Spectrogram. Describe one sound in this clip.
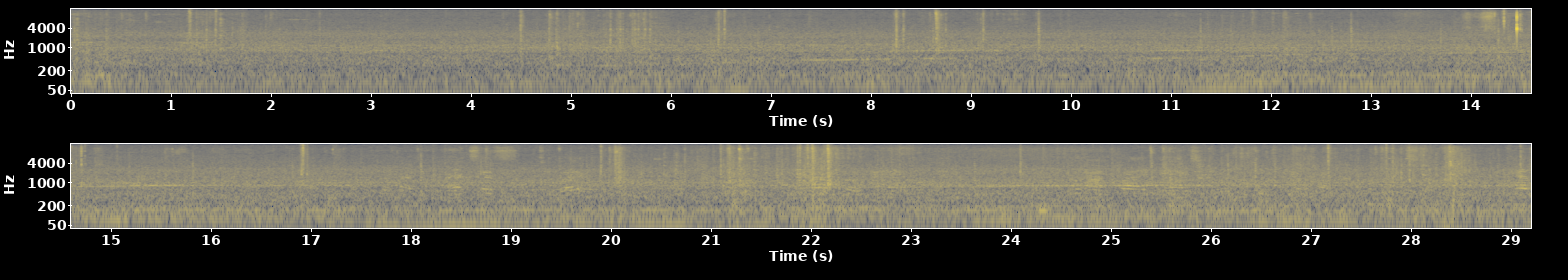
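A diesel coach bus engine drones from inside the cabin as the bus drives along a street.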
